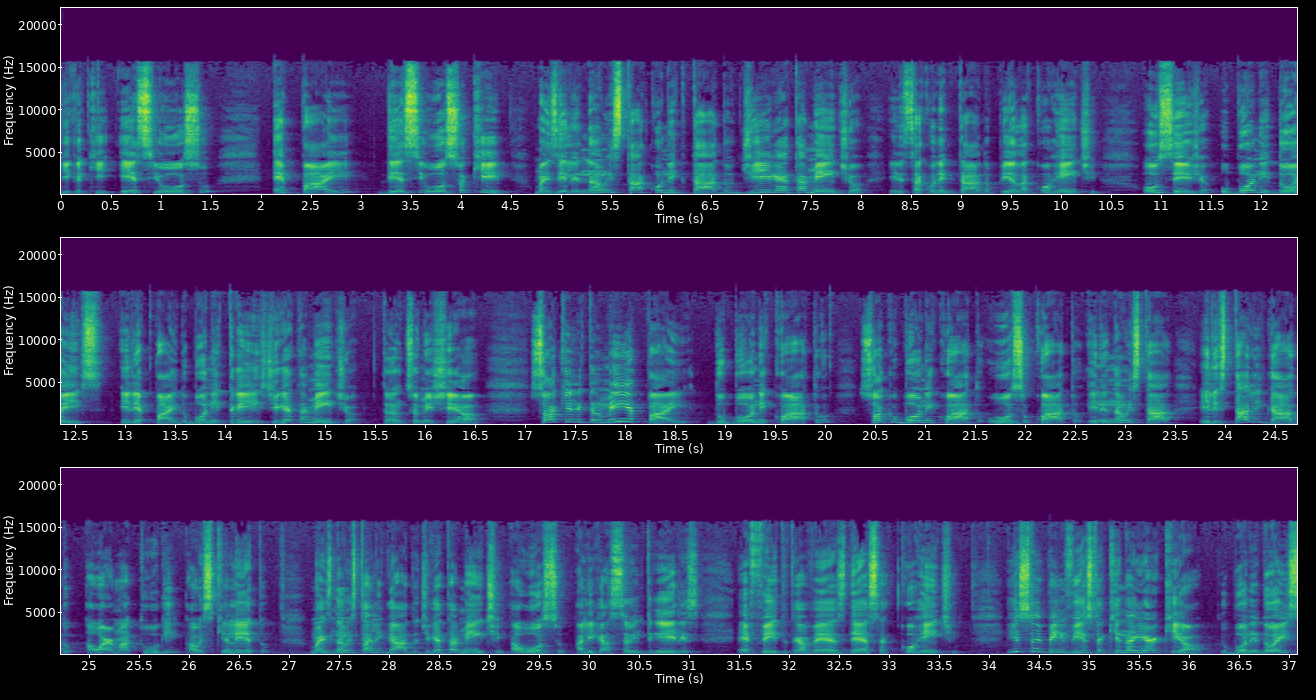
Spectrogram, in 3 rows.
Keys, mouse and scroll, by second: 0.2 right click, 13.1 right click, 15.5 g, 17.6 right click, 19.9 right click, 20.7 g, 34.0 click.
